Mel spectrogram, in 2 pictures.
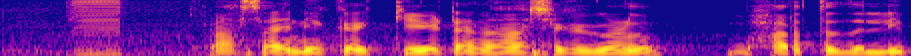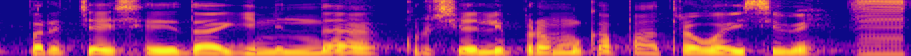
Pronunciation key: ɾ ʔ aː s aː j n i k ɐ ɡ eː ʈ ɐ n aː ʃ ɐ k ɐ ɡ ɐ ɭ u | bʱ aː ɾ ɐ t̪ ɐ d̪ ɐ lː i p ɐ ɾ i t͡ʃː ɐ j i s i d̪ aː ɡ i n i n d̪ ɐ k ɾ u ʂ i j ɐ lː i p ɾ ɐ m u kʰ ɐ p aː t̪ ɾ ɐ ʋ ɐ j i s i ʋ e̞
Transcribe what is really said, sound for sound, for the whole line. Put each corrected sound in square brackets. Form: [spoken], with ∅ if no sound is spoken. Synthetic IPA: ɾ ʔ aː s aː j n i k ɐ [k] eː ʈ ɐ n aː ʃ ɐ k ɐ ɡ ɐ ɭ u | bʱ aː ɾ ɐ t̪ ɐ d̪ ɐ lː i p ɐ ɾ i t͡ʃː ɐ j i s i d̪ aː ɡ i n i n d̪ ɐ k ɾ u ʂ i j ɐ lː i p ɾ ɐ m u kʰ ɐ p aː t̪ ɾ ɐ ʋ ɐ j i s i ʋ e̞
